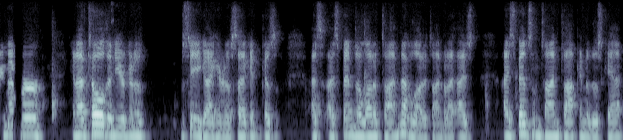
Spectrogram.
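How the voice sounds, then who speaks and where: A man speaks at a medium pitch, somewhat breathy. His pace is fairly quick and his intonation fairly even. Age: 60s. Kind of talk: casual chat.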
